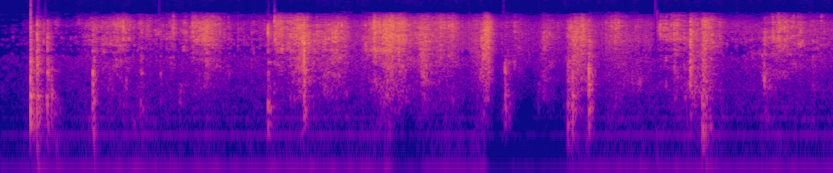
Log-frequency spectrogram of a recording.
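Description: A plastic shopping bag rustling and crinkling in the hands, irregular throughout, with a few sharp clicks and knocks as items are handled.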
